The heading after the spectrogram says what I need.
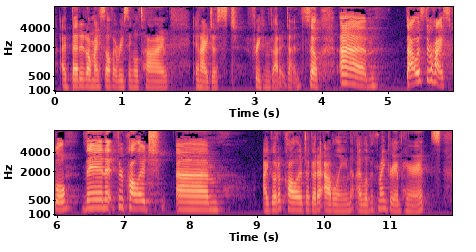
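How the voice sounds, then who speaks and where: A woman at a medium pitch with a Texan accent, ordinary pitch variation, a moderate pace and big swings in loudness. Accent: Texan American. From West Texas (Lubbock). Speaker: boutique owner and podcast host. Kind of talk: solo monologue podcast.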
